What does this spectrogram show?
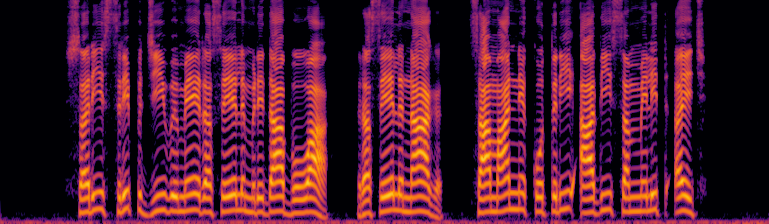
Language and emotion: Maithili, neutral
